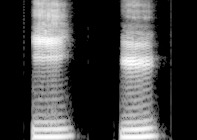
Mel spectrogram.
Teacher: 舌头不动，嘴巴变圆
